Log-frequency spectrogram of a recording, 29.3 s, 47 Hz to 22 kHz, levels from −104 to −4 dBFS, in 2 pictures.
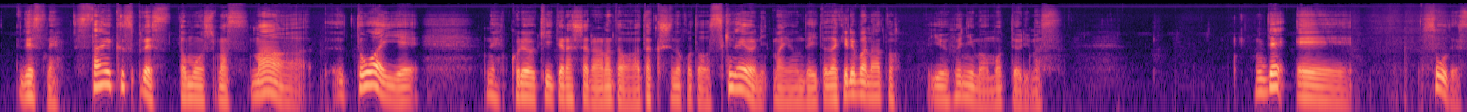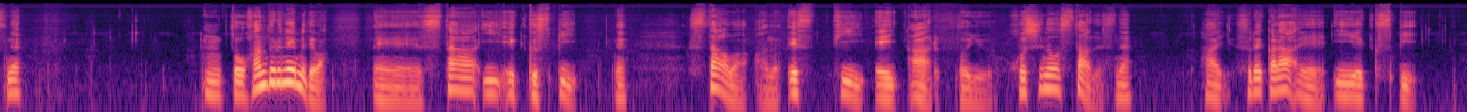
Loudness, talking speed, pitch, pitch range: -29 LUFS, 280 characters per minute, 110 Hz, 95-140 Hz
